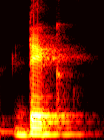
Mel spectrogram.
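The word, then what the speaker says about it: deque: The first one is deck. D E q U pronounced as deck.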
